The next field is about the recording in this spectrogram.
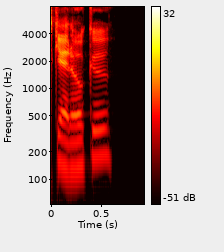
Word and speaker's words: Sukeroku: Sukeroku? I can't remember how you say it. – I think it's Skeroku. – Skeroku, yeah.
